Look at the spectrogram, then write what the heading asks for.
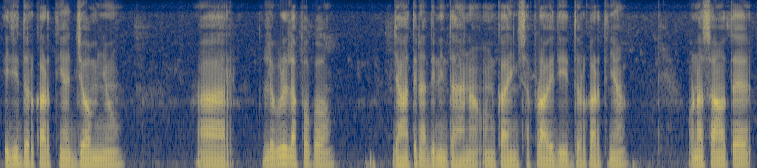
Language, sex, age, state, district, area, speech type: Santali, male, 18-30, West Bengal, Purulia, rural, spontaneous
